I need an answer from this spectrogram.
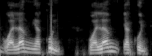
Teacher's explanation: Mim tersebut dibaca jelas tanpa dengung. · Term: izhar syafawi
